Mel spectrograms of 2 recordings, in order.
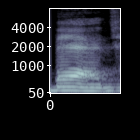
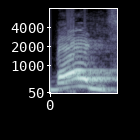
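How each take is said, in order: First: ব্যাজ with no D sound, low and soft; correct pronunciation. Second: ব্যাডজ with the D clearly sounded; spelled-out pronunciation. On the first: Teacher gives learners the real pronunciation, silent D in ব্যাজ. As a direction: say ব্যাজ slowly, dropping the D before the j. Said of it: "কিন্তু কি উচ্চারণ হয়?". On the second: Teacher shows learners the expected reading, D sounded in ব্যাডজ. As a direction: say ব্যাডজ loudly, voicing the D before the j. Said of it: "ব্যাডজ উচ্চারিত হওয়ার কথা". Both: Shown as a demonstration.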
